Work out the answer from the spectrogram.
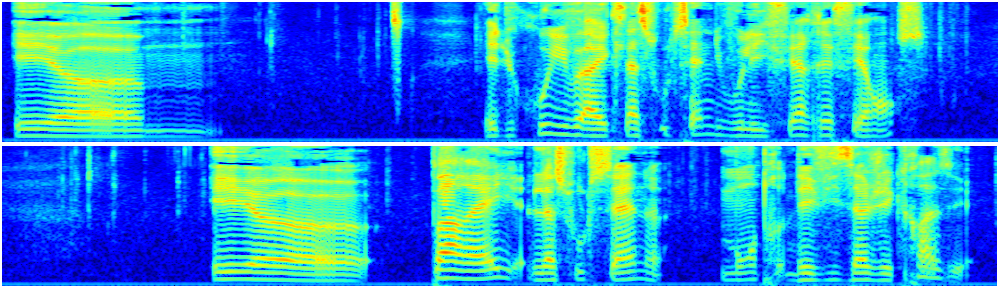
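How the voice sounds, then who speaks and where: A man's voice: on the high side, fairly even intonation, measured pace, gravelly, long pauses, clean tone, no echo. A man giving an informal explainer commentary over gameplay as the host of a gaming series, hesitant and often searching for his words.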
